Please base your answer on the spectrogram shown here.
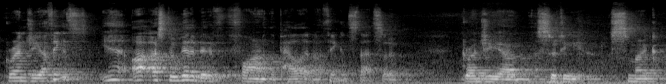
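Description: A man's voice: medium pitch, brisk, darkish tone. A man with an Australian accent chatting casually as a podcast co-host, asking questions and commenting. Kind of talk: casual interview chat. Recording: distant mic, echoey room, faint noise.

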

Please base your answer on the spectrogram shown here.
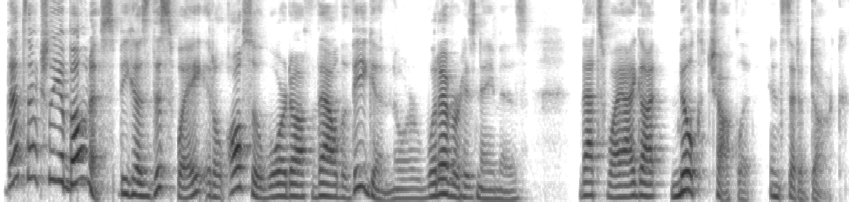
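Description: A woman's voice: fairly low pitch, sing-song, moderate pace. Woman acting a swooping, grandiose, zealous oddball co-host. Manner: grandiose, emphatic, argumentative. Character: flighty theatrical woman dabbling in homemade magic, zealously absurd. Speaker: podcast co-host. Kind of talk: scripted comic podcast banter.

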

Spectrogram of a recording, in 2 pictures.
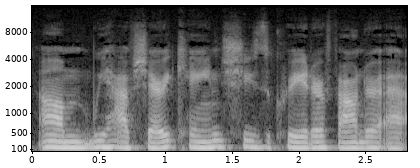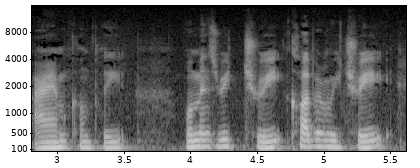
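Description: A woman's voice: sits low, little pitch movement, normal speed, darkish tone. A woman co-hosting a casual radio talk show, introducing things in a conversational way.

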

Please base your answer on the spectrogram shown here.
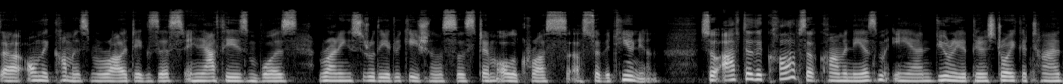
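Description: A woman's voice: lowish voice, a little mellow, dry recording. A middle-aged woman from Russia with a Russian accent, earnestly explaining things as a guest in a radio studio interview. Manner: earnest, explanatory, non-native grammar. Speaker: guest, education scholar.

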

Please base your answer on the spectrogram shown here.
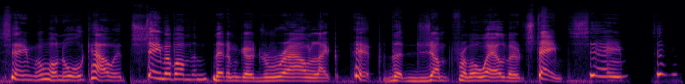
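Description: High-pitched, frenzied mad cabin boy. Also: expressive, takes it slowly, no room sound, full character voice. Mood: wild, scornful. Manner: wild chanting exclamations and lamenting repetition.

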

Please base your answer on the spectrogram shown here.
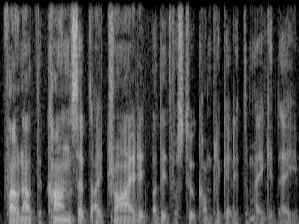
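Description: A man's voice: sits low, brisk, gravelly. A man, a company founder telling his story in an interview, often repeating words as he goes. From Finland. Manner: rambling with frequent repeated words. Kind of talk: podcast interview answer.

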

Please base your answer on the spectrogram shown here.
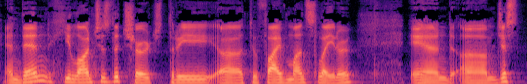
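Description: A man's voice: mid-range voice, takes it slowly. A man from Ukraine, a pastor, who opens with a prayer and then tells his life story in an earnest, reflective way, often restarting his sentences. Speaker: pastor and podcast guest. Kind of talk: opening prayer, then storytelling interview answers.

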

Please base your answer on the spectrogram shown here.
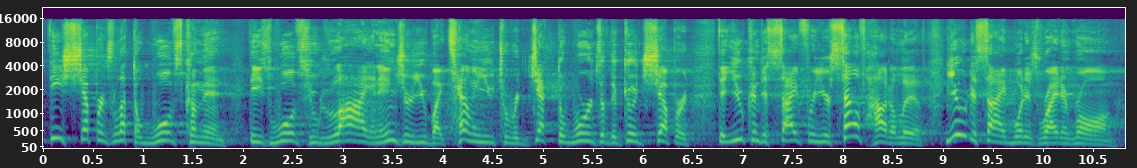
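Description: A man voicing an earnest, emotional little lamb who pleads in a high, strained, preachy way, as in a children's story. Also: moderate pace, a bit bright. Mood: indignant pleading. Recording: long echoing hall reverb.

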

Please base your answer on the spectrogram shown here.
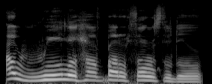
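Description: A man voicing a young male caterpillar who becomes a butterfly in a storybook, speaking in a drawn-out, childlike way. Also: high voice, lively intonation, mellow, smooth, dry recording, clean studio sound, pitched above the performer's own voice. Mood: smug.

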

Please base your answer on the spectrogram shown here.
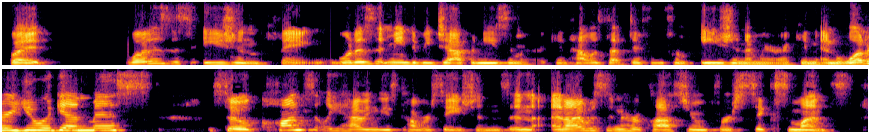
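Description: A woman researcher answering interview questions in an earnest, measured, explaining way. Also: fairly low pitch, lively intonation, fairly bright tone, husky. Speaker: education researcher, interview guest. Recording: dull lo-fi audio.

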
